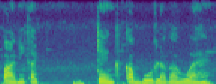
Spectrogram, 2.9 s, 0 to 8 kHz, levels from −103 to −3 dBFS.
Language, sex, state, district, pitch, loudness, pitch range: Hindi, female, West Bengal, Alipurduar, 225 Hz, -19 LUFS, 225-240 Hz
